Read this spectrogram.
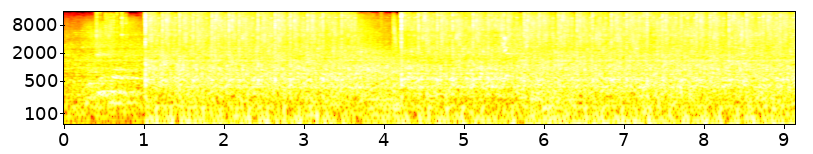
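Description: A pistol fires rapid shots close by.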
